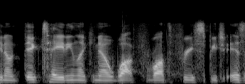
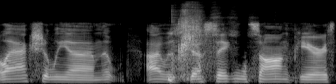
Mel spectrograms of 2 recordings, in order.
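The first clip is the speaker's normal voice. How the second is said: put-on stoner voice; 3 semitones higher than usual. Retelling an interview answer, imitating the interviewee: imitating Clavicular with a stoner voice. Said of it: "Why are you doing, like, a stoner voice?".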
